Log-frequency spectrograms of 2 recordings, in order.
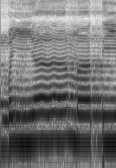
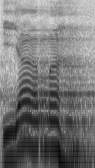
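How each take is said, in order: First: The word ends with a ti sound. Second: The word ends with a final h sound. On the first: The reciter continues without stopping. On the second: The reciter stops at this word.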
